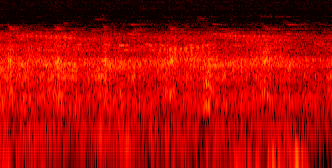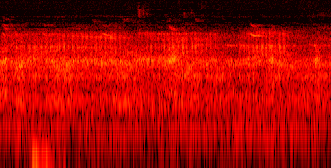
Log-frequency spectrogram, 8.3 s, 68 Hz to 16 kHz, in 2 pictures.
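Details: Chorus of water frogs in a pond in the Drava valley, Slovenia, recorded 11 May 2024, overlapping croaks and rattles forming a thick constant din, with some low rumbling underneath.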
